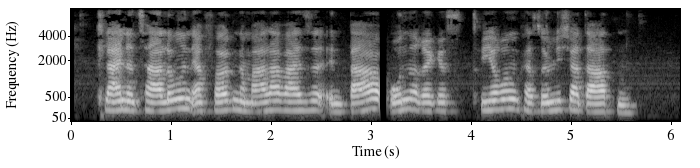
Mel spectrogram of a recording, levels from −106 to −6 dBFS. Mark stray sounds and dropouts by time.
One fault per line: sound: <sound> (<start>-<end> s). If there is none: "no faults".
sound: dropout (3.1-3.2 s)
